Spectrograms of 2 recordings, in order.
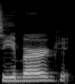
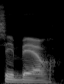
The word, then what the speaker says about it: Seberg: In English, it's Seberg. In French, it's Seberg.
